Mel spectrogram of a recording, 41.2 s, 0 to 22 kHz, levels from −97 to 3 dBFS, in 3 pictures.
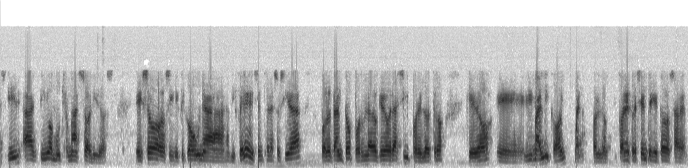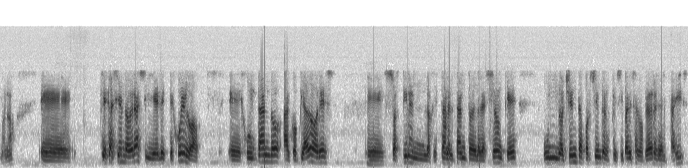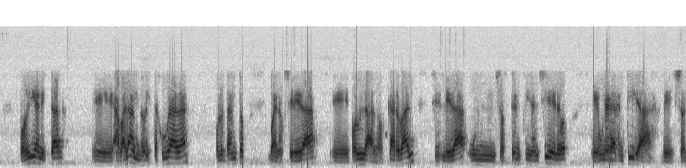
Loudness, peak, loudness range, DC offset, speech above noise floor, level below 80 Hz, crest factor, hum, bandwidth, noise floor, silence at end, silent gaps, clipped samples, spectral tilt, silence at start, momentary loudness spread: -15 LUFS; 0 dBFS; 2 LU; under 0.1%; 39 dB; -58 dBFS; 14 dB; none; 11.5 kHz; -54 dBFS; 0 s; none; under 0.1%; -6.5 dB/octave; 0 s; 9 LU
